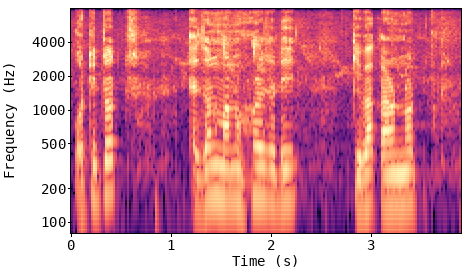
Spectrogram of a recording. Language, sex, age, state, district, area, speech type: Assamese, male, 45-60, Assam, Lakhimpur, rural, spontaneous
